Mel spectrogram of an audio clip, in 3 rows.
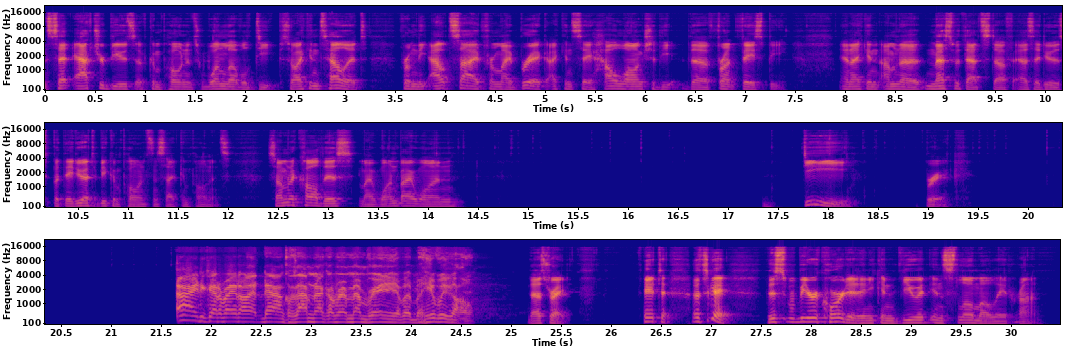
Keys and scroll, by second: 13.3-16.1 typing, 17.4-22.0 typing.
